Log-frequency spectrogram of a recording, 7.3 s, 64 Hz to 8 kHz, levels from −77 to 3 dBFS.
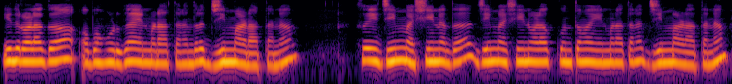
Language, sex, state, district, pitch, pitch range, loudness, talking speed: Kannada, female, Karnataka, Bijapur, 235 Hz, 225-240 Hz, -20 LUFS, 190 wpm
